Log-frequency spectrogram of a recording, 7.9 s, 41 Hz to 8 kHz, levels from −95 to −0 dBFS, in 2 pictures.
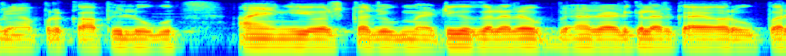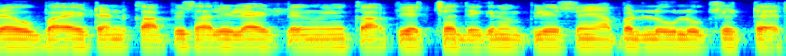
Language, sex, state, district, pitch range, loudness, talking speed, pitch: Hindi, male, Bihar, Jahanabad, 100-105 Hz, -23 LUFS, 315 wpm, 105 Hz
